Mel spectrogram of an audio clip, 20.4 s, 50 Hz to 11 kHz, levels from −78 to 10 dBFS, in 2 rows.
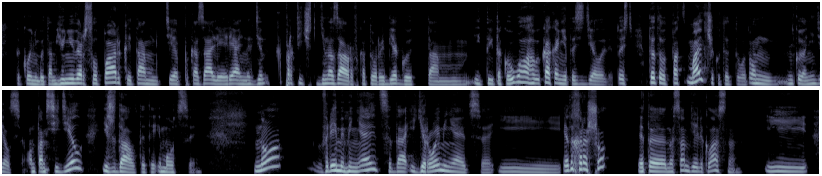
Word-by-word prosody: какой-нибудь 135 -3 -2
там 140 - -3
"Юниверсал 165 +1 +3
парк", 190 -2 +3
и - - -2
там 140 -3 -2
те 145 -1 -2
показали 150 +1 0
реальных 140 -1 0
дин 155 +5 -5 0.2
практически 165 -3 -5
динозавров, 155 -4 +2
которые 135 -1 -2
бегают 135 -4 -1
там, 125 -1 -6
м, - - -14
и 155 - -6
ты 145 +3 -3
такой: 150 +3 +2
"Вау! 195 -6 +3
И - - -3
как 190 0 +4
они 155 -4 +1
это 145 -1 -5
сделали?" 135 -5 -5
То 165 - -3
есть 155 -1 -6 0.2
вот - - +1
этот 190 - +5
вот 150 - -12
пац 175 +6 -1
мальчик, 215 - +3
вот - - -17
этот 135 -1 -8
вот, 125 -2 -10
он 145 -7 -2
никуда 150 -2 -3
не 145 +2 -3
делся, 150 -6 -6
он 155 0 -2
там 155 0 +2
сидел 220 - +2 0.2
и 185 - +2
ждал 150 -3 +4
вот - - -12
этой 135 +2 -7
эмоции. 140 -1 -4 0.6
Но 280 - +3 0.4
время 185 +3 +5
меняется, 175 +2 +1
да, 155 0 +1
и 165 - -5
герой 165 +6 +4
меняется, 140 - -1
и 135 -5 -8
это 190 +7 +4
хорошо, 250 +6 +3 0.4
это 155 -1 +5
на 150 0 -3
самом 205 +4 -2
деле 160 -3 -3
классно. 185 -7 -5 0.3
И 165 -2 -3
155 Hz, 185 wpm, -24 LUFS, 140-170 Hz, 0.6 s, этот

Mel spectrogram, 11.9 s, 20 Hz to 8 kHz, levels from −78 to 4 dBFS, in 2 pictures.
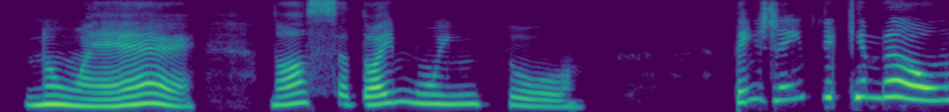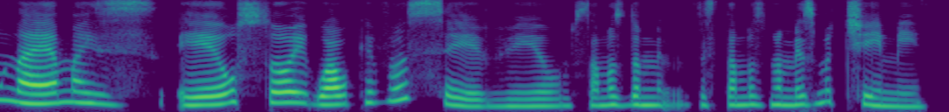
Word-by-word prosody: Não 220 -2 +3
é, 195 +2 +3 0.5
nossa 240 +1 0
dói 225 +4 +3
muito. 235 - -4 1.0
Tem 290 +5 -2
gente 385 +5 -4
que 425 - +2
não, 365 -5 +5
né. 260 -2 +6
Mas 265 -6 -5
eu 220 +6 +2
sou 280 -1 +1
igual 230 -4 +3
que 280 +4 -9
você, 275 - -4
viu. 185 +1 -7
Somos 210 +1 -5
do 225 +1 -3
me 210 0 -4 0.2
estamos 215 +1 -6
no 225 -1 -3
mesmo 225 +6 -4
time. 180 -6 -5
230 Hz, 120 wpm, -20 LUFS, 210-280 Hz, 1.0 s, né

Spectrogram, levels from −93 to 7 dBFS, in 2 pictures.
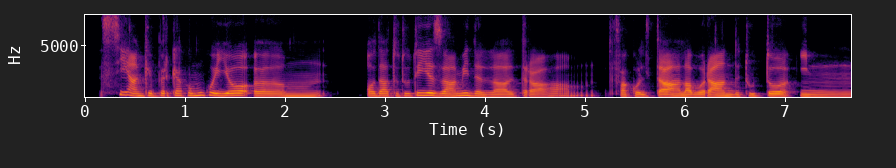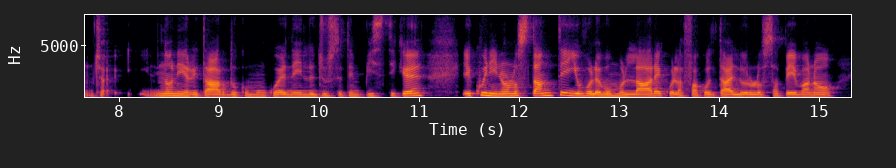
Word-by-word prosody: Sì 290 -4 -8
anche 210 -2 -2
perché 215 +2 -5
comunque 235 +1 -2
io, 220 +1 +2
uhm, 185 -2 -4 0.5
ho 195 - -1
dato 195 0 -4
tutti 205 +4 -5
gli 240 - +1
esami 210 +1 +1
dell'altra 165 +1 -5 0.4
facoltà 170 -1 -1
lavorando 170 0 0
e - - -17
tutto 190 0 -1
in 160 -3 -8
cioè 185 - -8 0.3
non 200 - +1
in 185 - +3
ritardo, 165 -1 +3
comunque 170 -1 -2
nelle 170 +1 -2
giuste 185 +1 -6
tempistiche 190 +5 0 0.3
e 205 - +3
quindi 220 -1 +5
nonostante 210 +5 +2
io 215 -5 +4
volevo 185 -2 +5
mollare 180 +1 +3
quella 170 - 0
facoltà 180 -1 0
e - - +4
loro 165 0 +2
lo 170 - +1
sapevano, 170 -1 -1
185 Hz, 145 wpm, -23 LUFS, 170-205 Hz, 0.5 s, quindi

